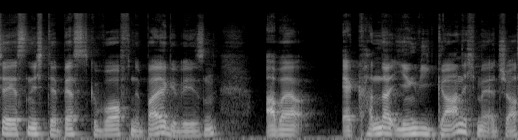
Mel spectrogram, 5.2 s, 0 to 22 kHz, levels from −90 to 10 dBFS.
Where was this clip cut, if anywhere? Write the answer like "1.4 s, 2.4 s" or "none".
none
